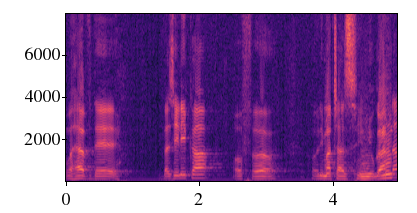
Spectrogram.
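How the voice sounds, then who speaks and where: Against noticeable background noise and audible room echo, a man speaks at a very slow pace with ordinary pitch variation. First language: not English. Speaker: conference speaker on liturgy. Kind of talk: conference presentation. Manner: halting.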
